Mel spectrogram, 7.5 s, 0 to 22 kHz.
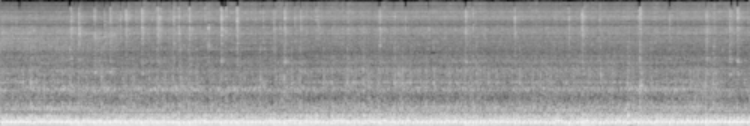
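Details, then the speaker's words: Abandoned Chevy 216 inline-six from a 1950 Chevy 1-ton truck, run on used filtered oil through a couple of heat cycles: deep, uneven, chuffy idle with an irregular stumble and a dull knock underneath. Misfire with a bottom-end knock. "yesterday I ran this thing through a couple of heat cycles and it's h quite uh chuffy and uh it's got a miss and a bottom end noise that uh doesn't sound too good"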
